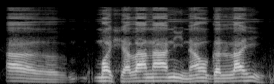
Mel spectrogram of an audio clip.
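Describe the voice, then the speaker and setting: A noisy phone-call recording with clicks captures a man with a rural Gujarati accent calling a helpline as a customer in a prank call. His fairly high voice is a bit bright, flat in delivery and measured in pace, and he rambles in a rustic, naively pushy manner.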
